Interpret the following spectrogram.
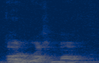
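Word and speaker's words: الرحمن: Also, this Ra is a Shamsi letter that if in the Tajweed, Lam comes before Ra, then you do not pronounce Ra, you pronounce, you do not pronounce Lam, you pronounce Ra twice, okay? So this will be written and pronounced as Ar-Rahman.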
